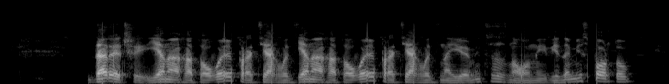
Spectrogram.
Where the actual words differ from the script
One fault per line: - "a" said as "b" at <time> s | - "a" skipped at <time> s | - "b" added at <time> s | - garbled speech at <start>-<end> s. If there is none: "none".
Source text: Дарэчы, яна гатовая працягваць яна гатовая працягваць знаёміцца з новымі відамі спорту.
none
